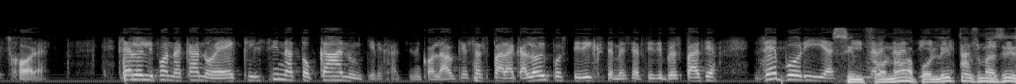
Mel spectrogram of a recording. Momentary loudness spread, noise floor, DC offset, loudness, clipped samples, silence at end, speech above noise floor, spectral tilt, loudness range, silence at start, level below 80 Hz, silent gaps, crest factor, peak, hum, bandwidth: 10 LU; -46 dBFS; under 0.1%; -19 LUFS; under 0.1%; 0 s; 27 dB; -11.5 dB/octave; 3 LU; 0.1 s; -52 dBFS; none; 14 dB; -6 dBFS; none; 5.8 kHz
